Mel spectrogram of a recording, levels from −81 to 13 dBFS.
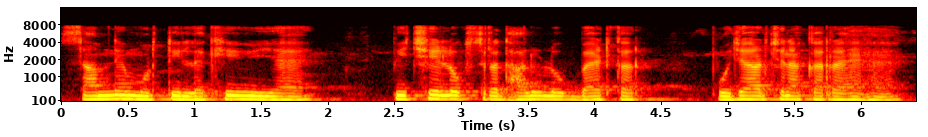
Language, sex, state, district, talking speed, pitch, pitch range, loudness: Hindi, male, Uttar Pradesh, Lucknow, 140 wpm, 130 Hz, 125-135 Hz, -14 LUFS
